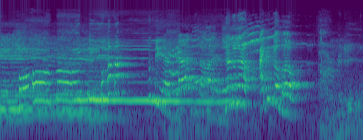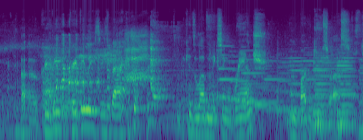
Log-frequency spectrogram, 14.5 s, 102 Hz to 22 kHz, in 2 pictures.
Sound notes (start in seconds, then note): 1.5 kids laughing; 7.4 laughing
